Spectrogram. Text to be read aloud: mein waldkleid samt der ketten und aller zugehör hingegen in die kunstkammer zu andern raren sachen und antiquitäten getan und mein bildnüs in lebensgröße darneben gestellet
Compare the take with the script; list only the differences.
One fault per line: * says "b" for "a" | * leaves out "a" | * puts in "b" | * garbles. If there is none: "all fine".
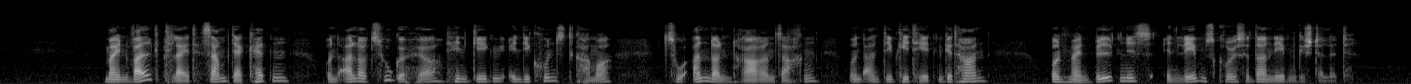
all fine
